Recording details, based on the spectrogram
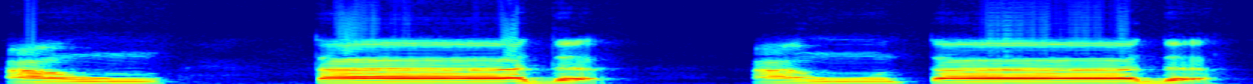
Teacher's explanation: Wa fir'auna dzil lam alifnya dimatikan dibaca dzil au wawu sukun dibaca au tad au tad taknya dipanjangkan ada tanda alifnya mad tabi'i 2 ketukan dan di sini huruf dalnya dimatikan dan diqalqalah dipantulkan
